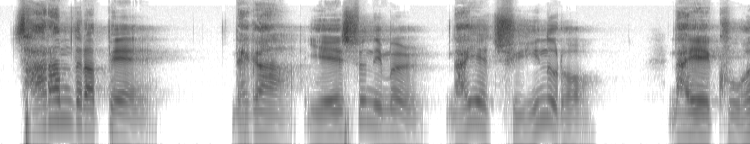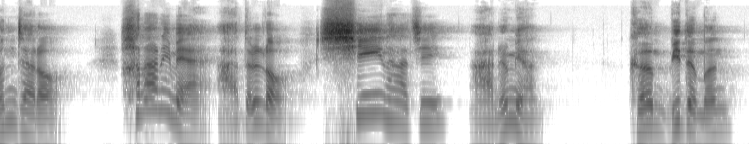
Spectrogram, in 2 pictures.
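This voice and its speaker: A man's voice: on the high side, pushed and bright. A man preaching a sermon as pastor, asking the congregation emphatic rhetorical questions and voicing quoted speech in vivid asides. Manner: quotes others' words in dramatic asides.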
